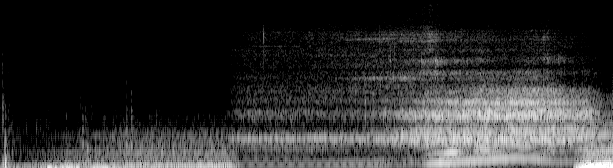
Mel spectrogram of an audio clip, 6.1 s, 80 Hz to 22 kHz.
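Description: A BMW 7 Series M performance model of over 2.5 tons launches hard from a standstill, heard from inside: a low steady engine drone gives way to a rising, swelling engine note as it pulls through the gears.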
